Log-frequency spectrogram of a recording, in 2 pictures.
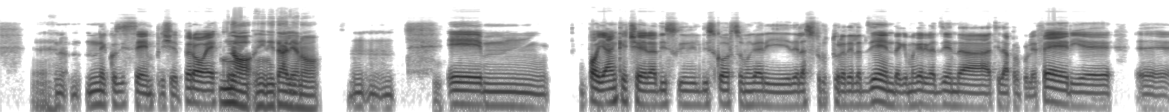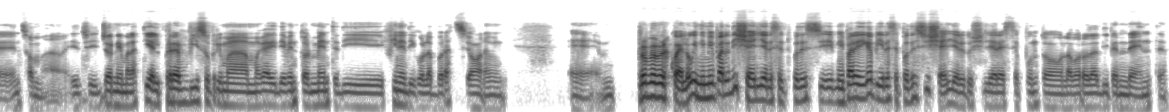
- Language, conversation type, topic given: Italian, podcast, Come riesci a bilanciare lavoro, vita privata e formazione personale?
- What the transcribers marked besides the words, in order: drawn out: "Ehm"; "proprio" said as "propo"; "proprio" said as "propo"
